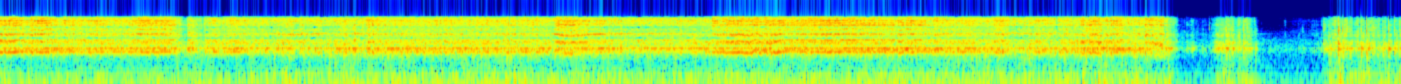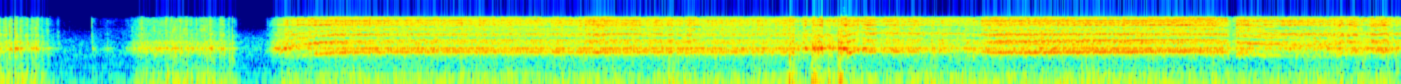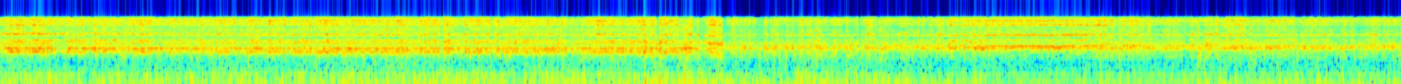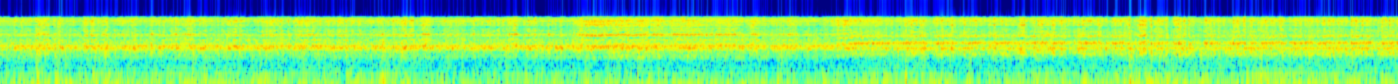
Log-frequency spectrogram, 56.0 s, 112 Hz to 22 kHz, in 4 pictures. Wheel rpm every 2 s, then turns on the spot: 230, 230, 230, 230, 230, 180, 20, 30, 100, 230, 230, 230, 210, 210, 230, 230, 230, 210, 160, 160, 160, 160, 160, 160, 160, 190, 200, 200.
12-16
